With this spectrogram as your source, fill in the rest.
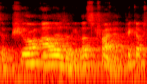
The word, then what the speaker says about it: alleluia: So biggest thing here as we finish this piece, we're building up to the climax, but make sure alle, not lay, alleluia, and lu is the accented syllable, and alleluia, so we always want to be cognizant of that as we're singing.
